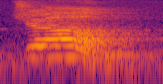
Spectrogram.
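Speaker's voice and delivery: high-pitched urging call; mock calling out. Mother to her hesitant child in the alleyway, calling out high. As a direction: throw the word out high to a child.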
